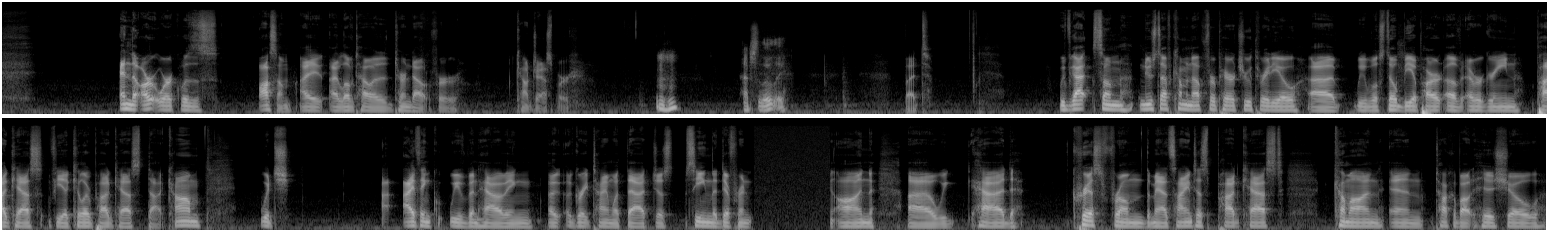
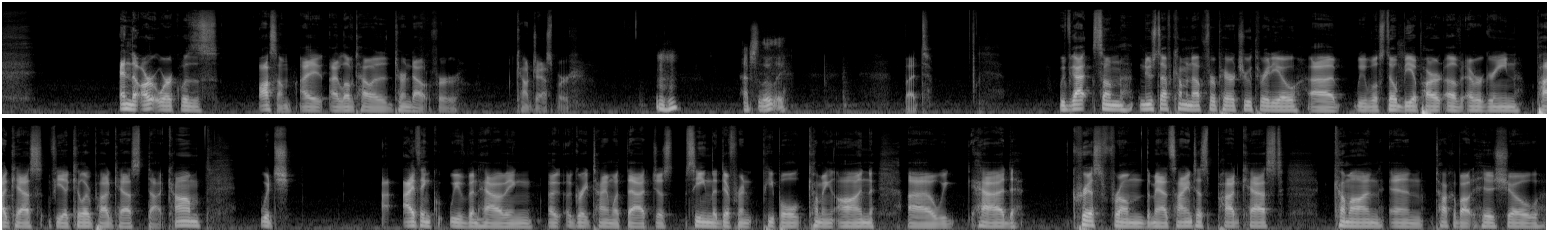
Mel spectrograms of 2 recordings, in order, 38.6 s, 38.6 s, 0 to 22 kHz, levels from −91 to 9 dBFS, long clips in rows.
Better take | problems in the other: second | audio cutting out; at 29 s for 1 s

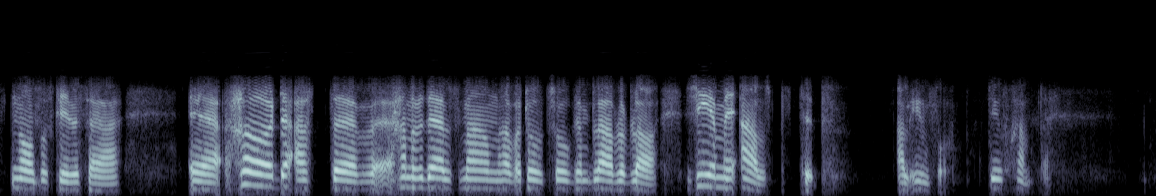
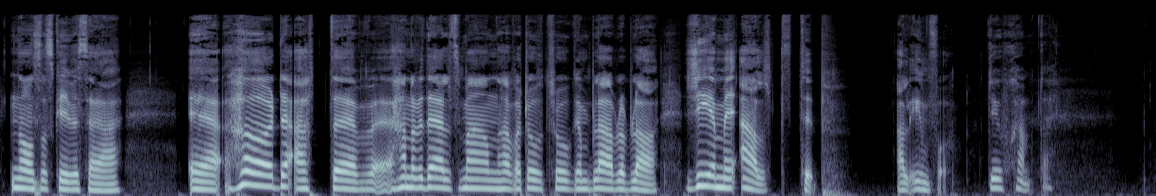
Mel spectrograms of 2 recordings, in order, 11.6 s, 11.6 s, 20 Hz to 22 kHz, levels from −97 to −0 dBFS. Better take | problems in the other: second | phone-call audio; poor line

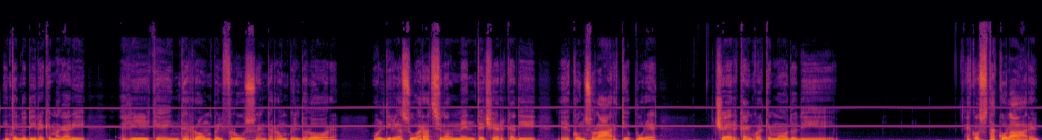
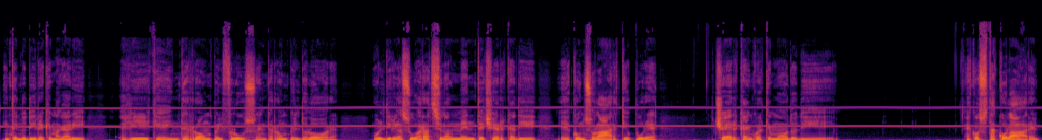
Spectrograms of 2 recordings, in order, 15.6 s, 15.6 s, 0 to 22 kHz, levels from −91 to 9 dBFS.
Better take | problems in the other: neither | high-pitched whine; noticeable; throughout; 2.5 kHz, 20 dB below the speech; the same in both

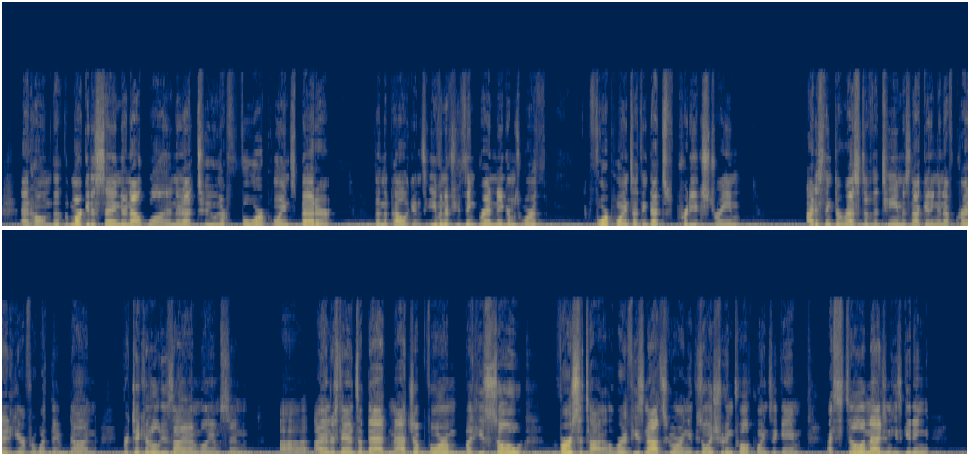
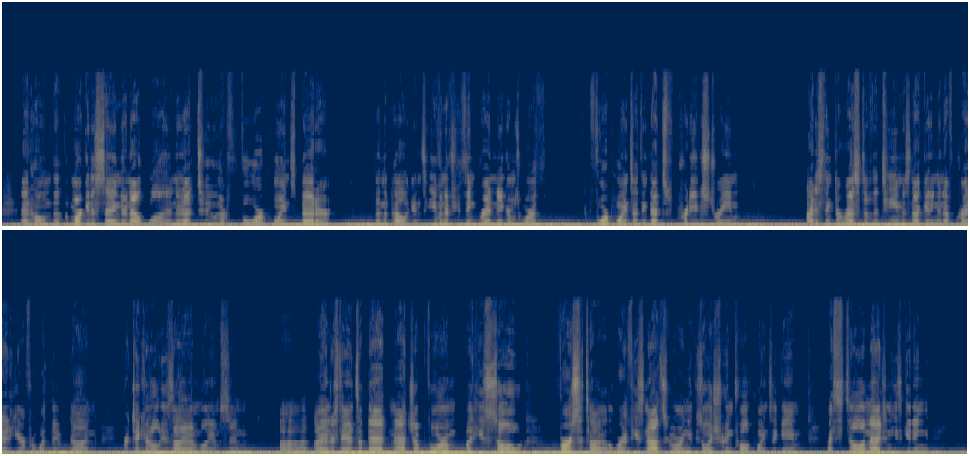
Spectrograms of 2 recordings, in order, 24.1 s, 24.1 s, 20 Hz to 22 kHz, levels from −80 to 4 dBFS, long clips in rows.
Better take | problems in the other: first | low rumble; loud; throughout; 9 dB below the speech; faint in the first

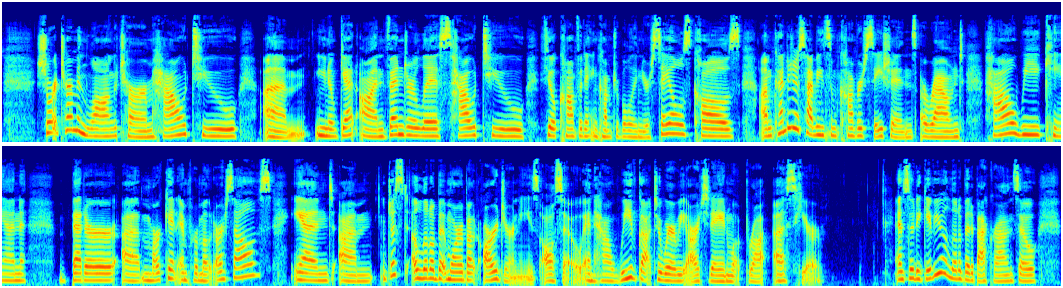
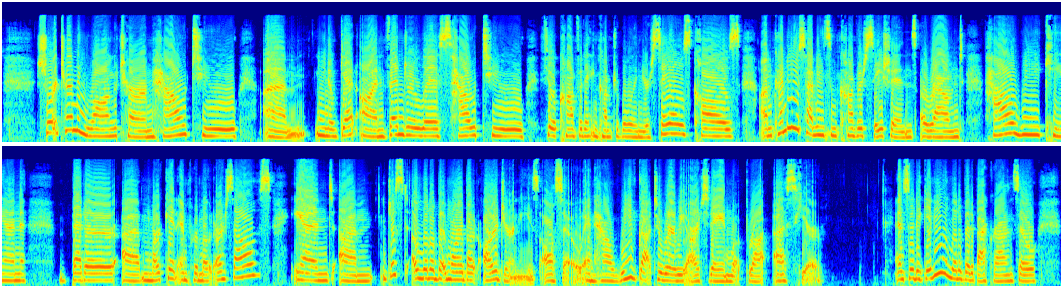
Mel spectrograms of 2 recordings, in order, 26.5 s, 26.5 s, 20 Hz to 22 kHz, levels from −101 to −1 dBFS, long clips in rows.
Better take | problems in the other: first | distortion; heavy; 25% of the sound clipped

